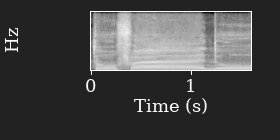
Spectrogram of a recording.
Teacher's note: Huruf du kita panjangkan dua harakat karena wau sukun di depannya.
